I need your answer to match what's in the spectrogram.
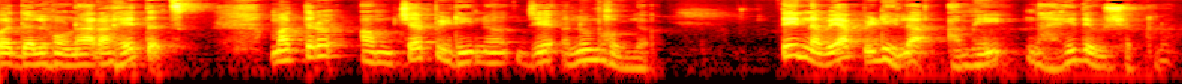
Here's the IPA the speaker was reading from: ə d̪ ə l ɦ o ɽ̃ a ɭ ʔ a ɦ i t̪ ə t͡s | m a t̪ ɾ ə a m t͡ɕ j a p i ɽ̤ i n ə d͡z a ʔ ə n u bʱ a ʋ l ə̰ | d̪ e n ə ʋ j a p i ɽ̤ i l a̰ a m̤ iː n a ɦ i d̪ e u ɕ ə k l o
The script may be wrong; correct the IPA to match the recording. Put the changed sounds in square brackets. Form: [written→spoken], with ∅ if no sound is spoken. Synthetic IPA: ə d̪ ə l ɦ o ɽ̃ a [ɭ→ɾ] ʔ a ɦ [i→e] t̪ ə t͡s | m a t̪ ɾ ə a m t͡ɕ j a p i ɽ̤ i n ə d͡z [a→e] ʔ ə n u bʱ [a→ə] ʋ l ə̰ | [d̪→t̪] e n ə ʋ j a p i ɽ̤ i l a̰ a m̤ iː n a ɦ i d̪ e u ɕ ə k l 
